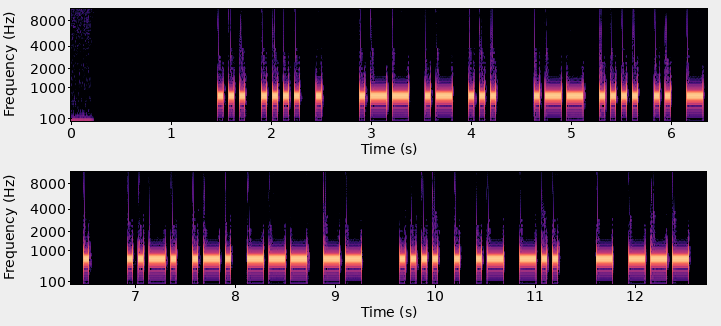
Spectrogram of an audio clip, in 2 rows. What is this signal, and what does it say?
Morse code, heard as a keyed tone, about 22 wpm, 700 Hz. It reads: SHE WAS WHITE FROM HEAD TO
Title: Sentences from Top 1000 Words - Review Part 3 - 22wpm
